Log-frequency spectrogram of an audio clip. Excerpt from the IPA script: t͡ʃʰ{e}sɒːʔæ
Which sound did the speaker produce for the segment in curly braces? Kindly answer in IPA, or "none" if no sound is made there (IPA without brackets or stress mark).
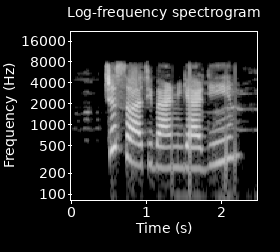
e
